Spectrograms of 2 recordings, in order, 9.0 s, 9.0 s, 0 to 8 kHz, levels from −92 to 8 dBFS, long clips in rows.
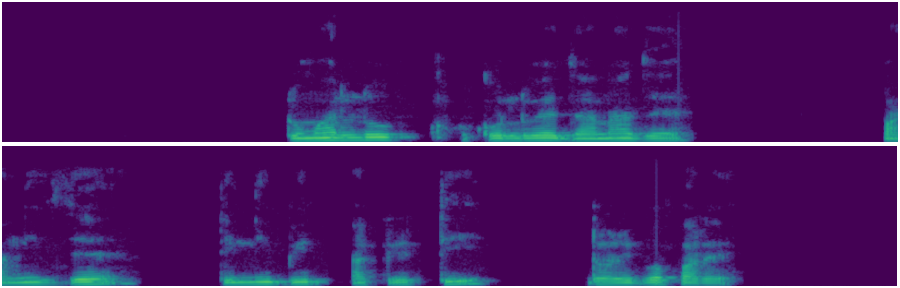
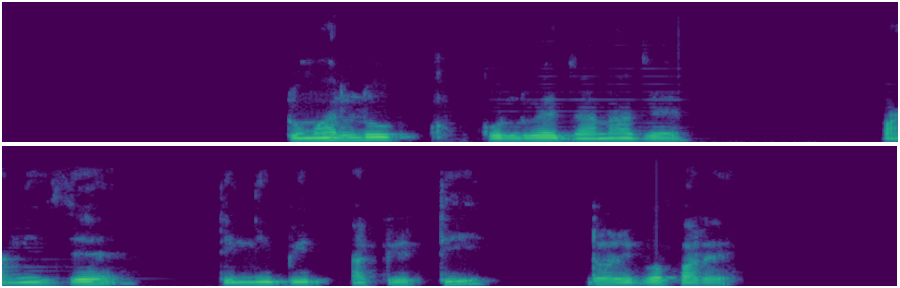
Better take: first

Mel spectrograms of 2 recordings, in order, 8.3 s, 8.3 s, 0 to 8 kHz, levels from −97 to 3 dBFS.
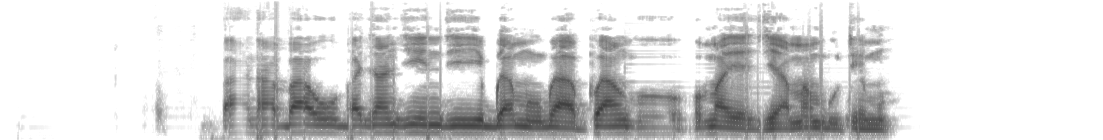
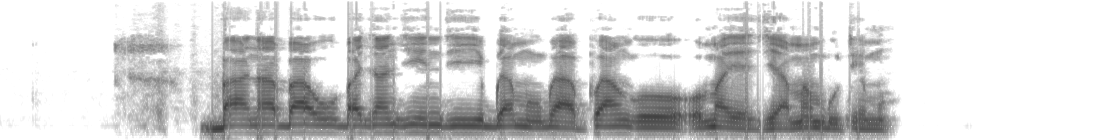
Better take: second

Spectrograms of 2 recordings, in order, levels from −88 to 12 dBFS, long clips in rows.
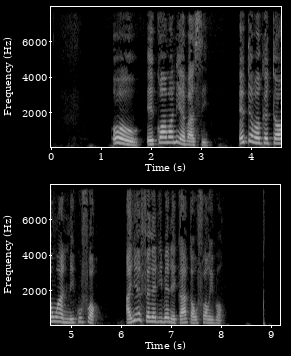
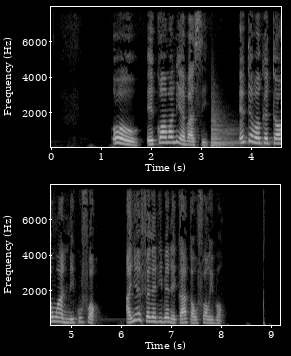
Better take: first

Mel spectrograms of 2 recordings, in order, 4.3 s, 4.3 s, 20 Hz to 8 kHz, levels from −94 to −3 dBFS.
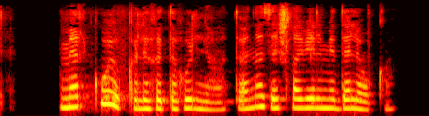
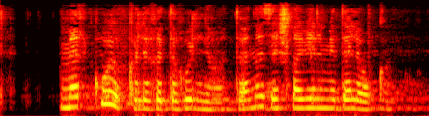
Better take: first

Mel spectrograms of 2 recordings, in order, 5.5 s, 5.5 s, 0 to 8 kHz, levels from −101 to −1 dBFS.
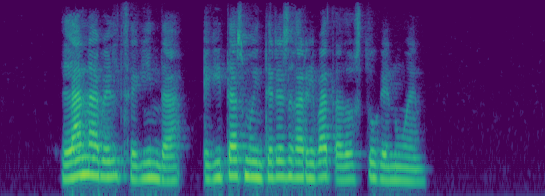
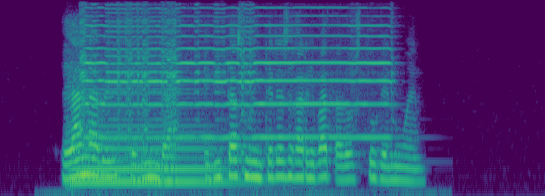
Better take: first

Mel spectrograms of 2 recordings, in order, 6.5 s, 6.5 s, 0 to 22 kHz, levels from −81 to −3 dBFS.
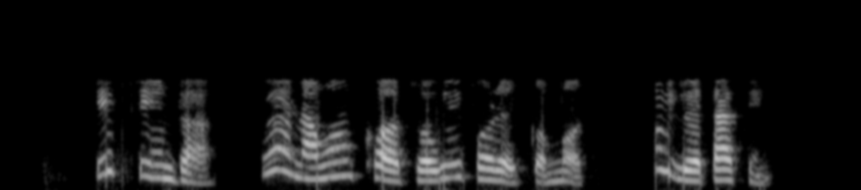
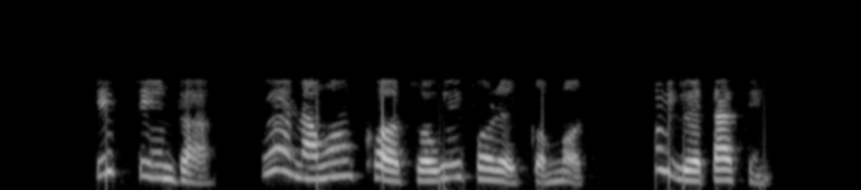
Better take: second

